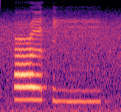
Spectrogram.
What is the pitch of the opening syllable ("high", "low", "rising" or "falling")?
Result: high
